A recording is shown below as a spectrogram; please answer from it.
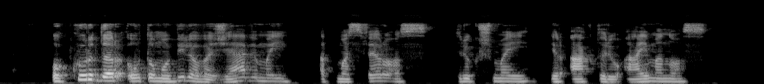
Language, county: Lithuanian, Panevėžys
